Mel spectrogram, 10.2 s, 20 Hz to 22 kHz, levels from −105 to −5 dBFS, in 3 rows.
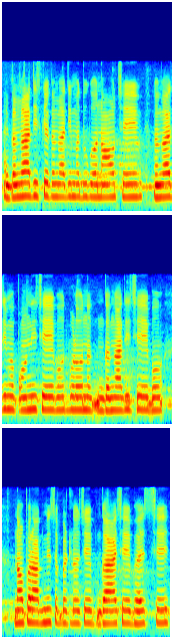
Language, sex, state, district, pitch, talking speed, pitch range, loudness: Angika, female, Bihar, Bhagalpur, 220 Hz, 185 wpm, 215-225 Hz, -21 LUFS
